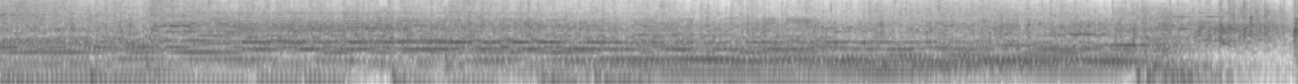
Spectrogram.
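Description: Instrumental band music with held chords, stopping shortly before the end.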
